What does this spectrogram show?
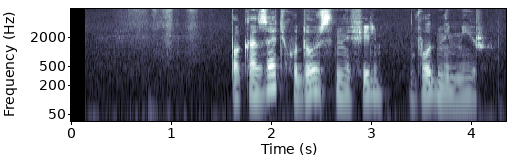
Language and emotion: Russian, neutral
